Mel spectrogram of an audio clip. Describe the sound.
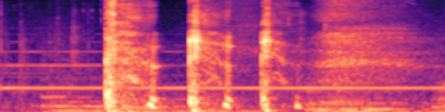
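A voice imitates the Hat's hoarse, coughing laugh: three sharp, raspy bursts with smaller huffs between them, trailing off into a breathy wheeze.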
